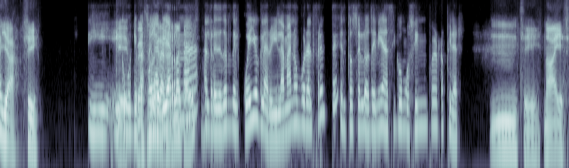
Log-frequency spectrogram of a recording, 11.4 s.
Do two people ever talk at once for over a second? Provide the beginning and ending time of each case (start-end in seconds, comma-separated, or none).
2.3-4.1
